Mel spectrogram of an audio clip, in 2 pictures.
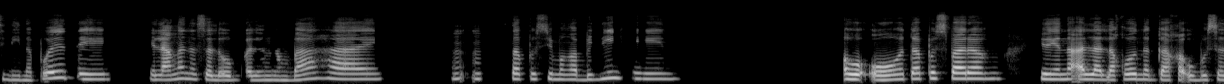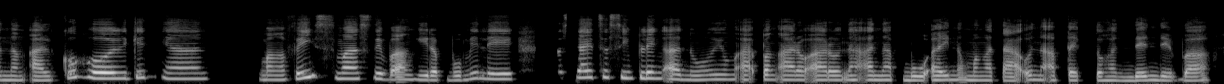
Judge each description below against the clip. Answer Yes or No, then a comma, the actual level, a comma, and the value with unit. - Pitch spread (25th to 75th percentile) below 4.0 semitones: No, average, 4.3 semitones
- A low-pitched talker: No, high, 235 Hz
